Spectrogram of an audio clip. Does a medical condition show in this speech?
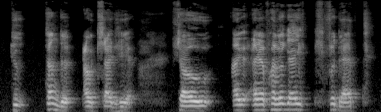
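Yes: cerebral palsy.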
